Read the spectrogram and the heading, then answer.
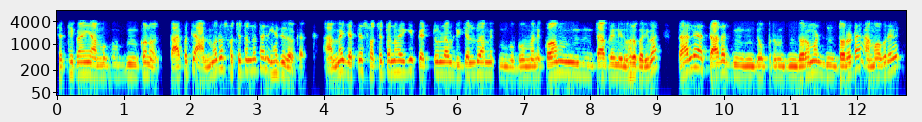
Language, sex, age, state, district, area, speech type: Odia, male, 18-30, Odisha, Jajpur, rural, conversation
